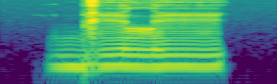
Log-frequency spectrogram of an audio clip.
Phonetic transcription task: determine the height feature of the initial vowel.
high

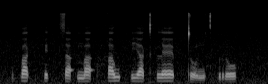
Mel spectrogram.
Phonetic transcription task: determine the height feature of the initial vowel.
low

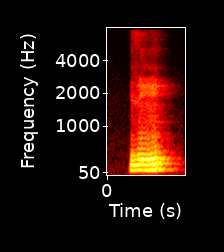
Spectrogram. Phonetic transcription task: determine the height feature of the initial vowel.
mid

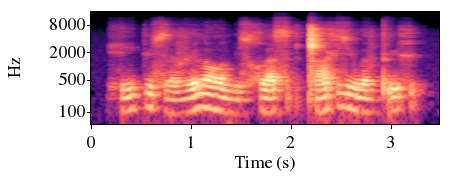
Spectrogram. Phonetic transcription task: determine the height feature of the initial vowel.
high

